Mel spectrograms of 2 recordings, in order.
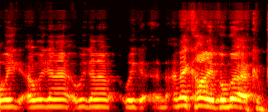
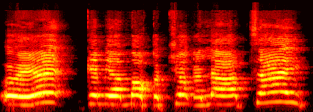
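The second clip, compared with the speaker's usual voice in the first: cocky shout; 5 semitones higher than usual. Retold or imitated. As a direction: shout the order like you own the place. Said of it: "you go into Costa".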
